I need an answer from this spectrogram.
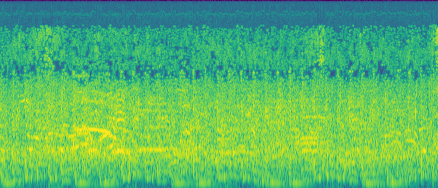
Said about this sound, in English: Boy, there's a big crowd here tonight.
